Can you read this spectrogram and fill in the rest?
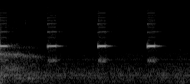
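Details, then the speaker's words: IBM PC 5150 floppy drive alignment test with disk utility, all sectors read successfully: three short clean high beeps about half a second apart; higher beep means better alignment, alignment good. "beep the beep is there to indicate uh how many tracks are being how many sectors are being read per truck the higher the beep the better the alignment but you can see it's pretty good"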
